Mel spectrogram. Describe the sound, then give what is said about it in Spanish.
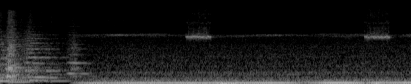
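Crickets chirp at night, keeping up a thin, high, steady trill that swells into two brighter bursts, over a heavy low rumble, after a brief harmonic sound at the start. “De golpe estaba en el Tigre a la noche y todos estaban, qué hermosos los grillos, qué hermosos los grillos.”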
